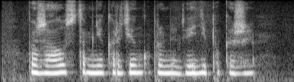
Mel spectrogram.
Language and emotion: Russian, neutral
